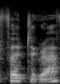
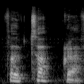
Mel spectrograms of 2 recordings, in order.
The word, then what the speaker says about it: photograph: in the next word photograph is a photograph photograph and in the last one is a photographer so because they mean the same they're spelt the same but pronounced quite differently the other interesting one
